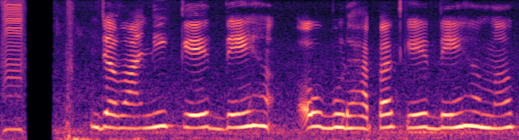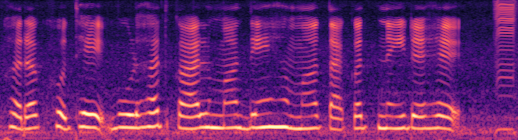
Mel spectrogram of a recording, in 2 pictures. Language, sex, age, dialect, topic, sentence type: Chhattisgarhi, female, 18-24, Central, banking, statement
